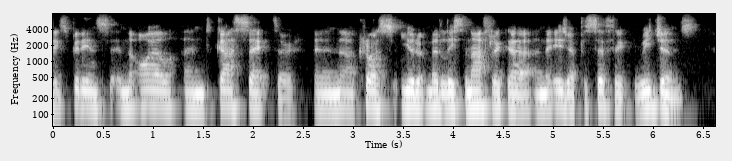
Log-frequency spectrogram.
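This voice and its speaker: A man with a Scottish accent talks at a fairly quick pace with hardly any pauses. His medium-pitched voice has monotone, flat intonation. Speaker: webinar host. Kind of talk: webinar moderation.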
